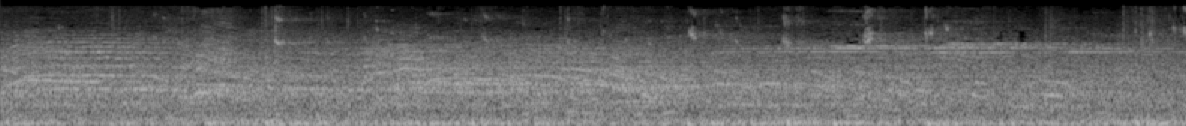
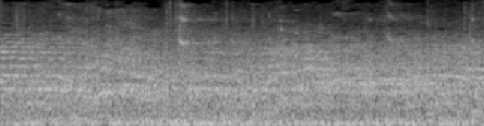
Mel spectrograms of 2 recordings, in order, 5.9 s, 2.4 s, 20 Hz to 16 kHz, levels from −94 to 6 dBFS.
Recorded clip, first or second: first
